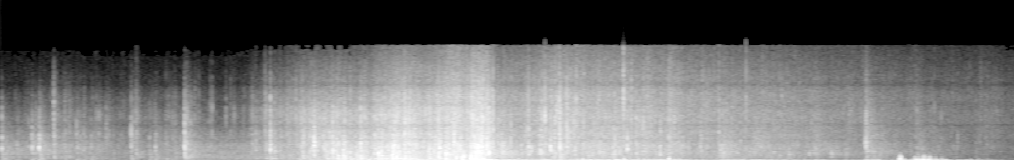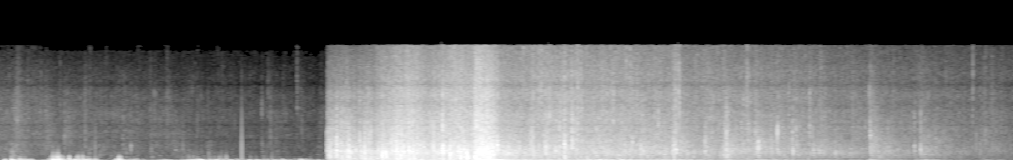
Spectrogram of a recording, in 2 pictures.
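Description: A big white fir crashing down through the surrounding trees: a rush of breaking branches builds to a heavy thud about five seconds in, then fades as debris settles, with a few scattered knocks of falling limbs. A second crash starts abruptly about thirteen seconds in and lands with another thud about two seconds later.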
